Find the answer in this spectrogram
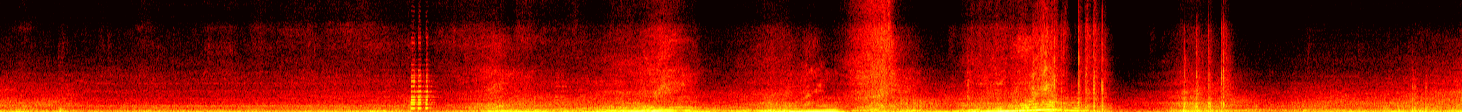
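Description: Performance cars driving past, engines revved hard three times in rising-and-falling bursts, with a short horn toot about eight seconds in.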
